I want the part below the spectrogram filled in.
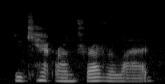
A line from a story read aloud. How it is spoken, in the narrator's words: Carson murmurs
